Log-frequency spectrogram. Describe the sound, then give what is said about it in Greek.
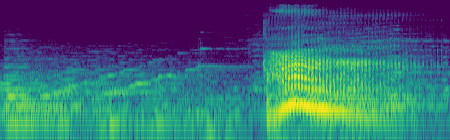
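A low, rumbling growl builds for a few seconds, then bursts into a loud roar that swells and slowly fades toward the end, heard at night from the parents' bedroom. “Έναν βαθύ βροντερό ήχο, σαν βρυχυθμό άγριου ζώου, που όλο ένα δυνάμωνε και δυνάμωνε.”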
